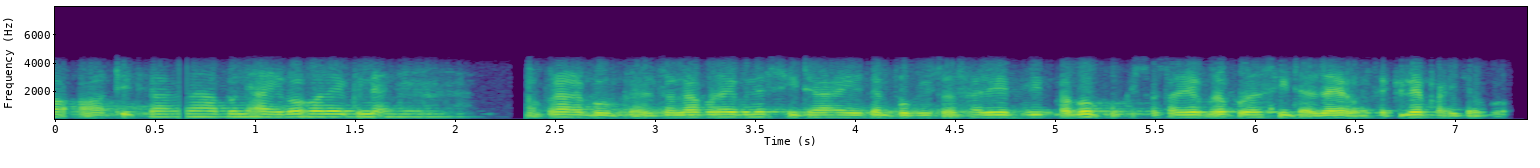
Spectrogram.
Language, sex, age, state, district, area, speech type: Assamese, male, 18-30, Assam, Morigaon, rural, conversation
